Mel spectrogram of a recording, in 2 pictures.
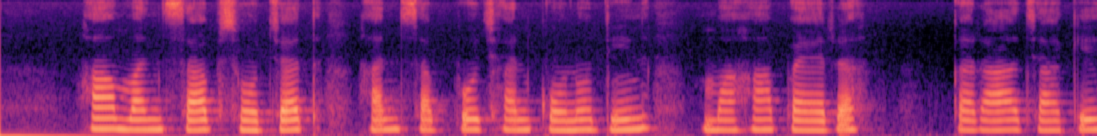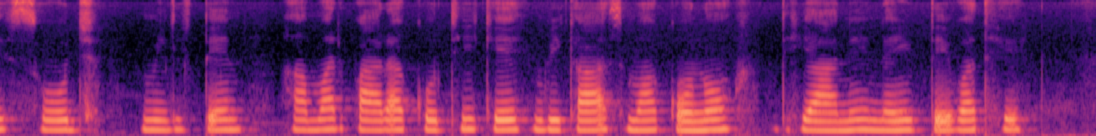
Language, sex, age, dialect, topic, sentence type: Chhattisgarhi, female, 18-24, Western/Budati/Khatahi, banking, statement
